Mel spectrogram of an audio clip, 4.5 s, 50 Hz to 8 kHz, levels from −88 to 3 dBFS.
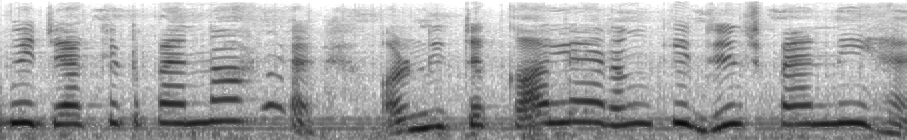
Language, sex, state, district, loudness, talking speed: Hindi, female, Haryana, Jhajjar, -14 LUFS, 160 wpm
